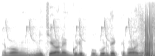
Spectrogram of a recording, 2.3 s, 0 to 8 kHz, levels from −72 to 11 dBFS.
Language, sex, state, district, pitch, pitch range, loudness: Bengali, male, Tripura, South Tripura, 130 Hz, 130-135 Hz, -27 LUFS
